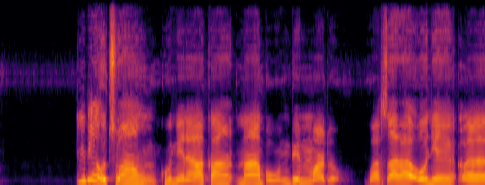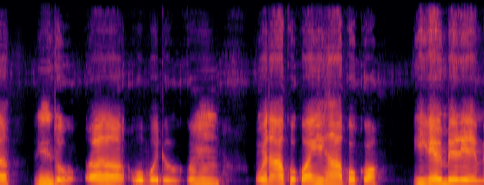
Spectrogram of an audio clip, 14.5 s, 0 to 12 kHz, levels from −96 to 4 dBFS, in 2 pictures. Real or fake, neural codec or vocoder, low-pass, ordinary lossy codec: fake; codec, 24 kHz, 1 kbps, SNAC; none; none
